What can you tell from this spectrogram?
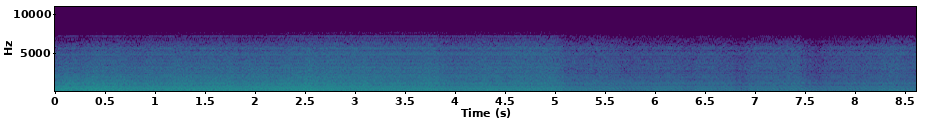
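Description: Steady hiss of a car's cabin while driving slowly, with a faint steady hum running through it.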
